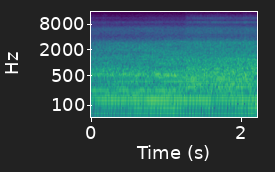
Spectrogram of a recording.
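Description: A steady engine-like machine drone with a low hum, holding level throughout.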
